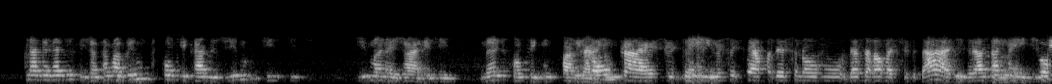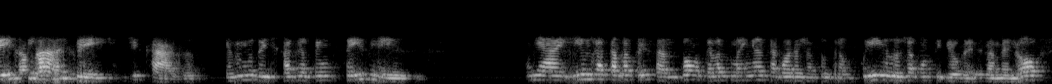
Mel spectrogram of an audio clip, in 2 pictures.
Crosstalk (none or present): present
